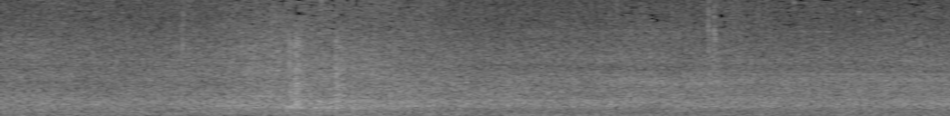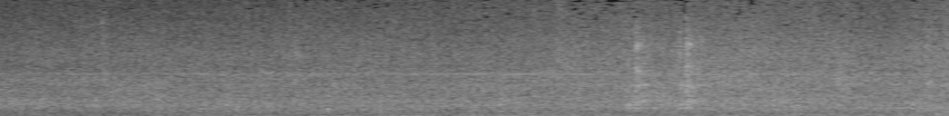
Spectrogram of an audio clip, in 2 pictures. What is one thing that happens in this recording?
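Construction work rumbles and clanks in the distance outdoors.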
